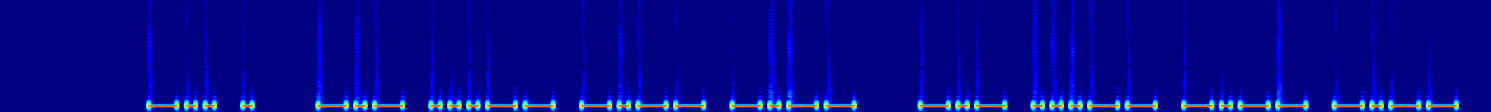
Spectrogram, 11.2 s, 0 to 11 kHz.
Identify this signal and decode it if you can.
Morse code, heard as a keyed tone, about 17 wpm, 650 Hz. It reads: DE K3YY K3YY
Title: SOTA QSO Practice 17wpm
